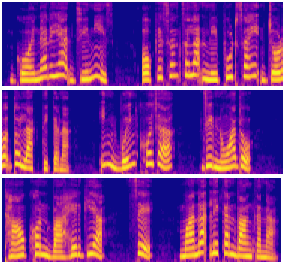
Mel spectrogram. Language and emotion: Santali, fearful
